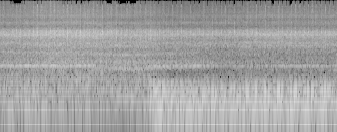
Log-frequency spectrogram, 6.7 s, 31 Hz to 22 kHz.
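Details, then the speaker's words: Honda CB400 four-cylinder at idle after long storage with rusted valves; faint fast top-end tick over the hum persists as revs rise, reduced after valve clearance recheck (clearances small); exhaust leak also suspected, cause unconfirmed. "Medyo okay na pero meron pa rin siyang ano eh lagitik eh na parang tunog crsung yung tumutunog."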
